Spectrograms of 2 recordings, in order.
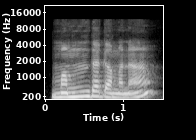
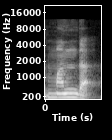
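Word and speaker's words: मन्द: Marali Mamda. If you say Mamda, that is incorrect because the dhana is the Anuswara changes to N. So this Mamda becomes Manda.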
